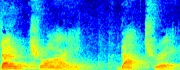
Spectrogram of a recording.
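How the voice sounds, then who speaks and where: With an English accent, a man speaks at a high pitch in very wide pitch swings, amid audible room echo and noticeable background noise. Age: 70s. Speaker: speaker on spiritual teachers. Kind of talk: talk to an audience, conversational. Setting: hall with audience. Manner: animated.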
